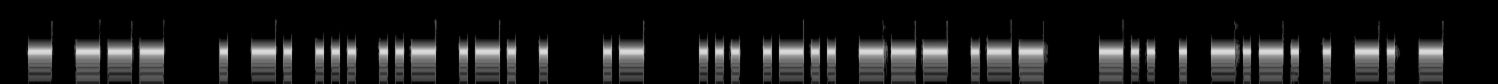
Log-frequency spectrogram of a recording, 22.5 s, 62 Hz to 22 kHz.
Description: Morse code, heard as a keyed tone, about 10 wpm, 600 Hz. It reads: TO ENSURE A SLOW DECENT
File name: learning center / tower trouble / tower trouble 10wpm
